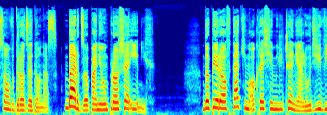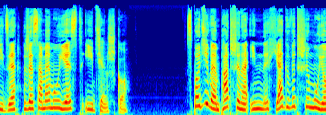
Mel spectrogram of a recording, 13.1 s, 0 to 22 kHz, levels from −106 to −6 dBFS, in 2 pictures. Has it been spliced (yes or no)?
yes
